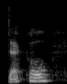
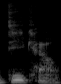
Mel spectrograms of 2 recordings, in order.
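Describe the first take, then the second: First: The word is said the Canadian way. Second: The word is said the American way. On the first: "I'm Canadian, so I pronounce it as decal" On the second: "our American neighbors who pronounce it as decal"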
